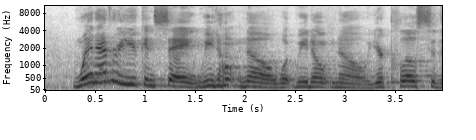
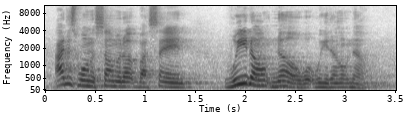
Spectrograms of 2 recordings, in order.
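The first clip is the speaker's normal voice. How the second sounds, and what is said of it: Attempted Southern American accent. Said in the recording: “I'm trying to do a Southern accent.”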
